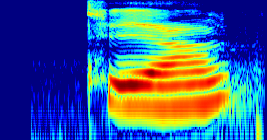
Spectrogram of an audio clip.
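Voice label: "tian2", Mandarin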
